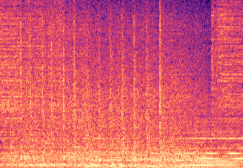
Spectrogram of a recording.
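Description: Live rock band playing, the drum kit to the fore with a busy, driving pattern over electric guitar.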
